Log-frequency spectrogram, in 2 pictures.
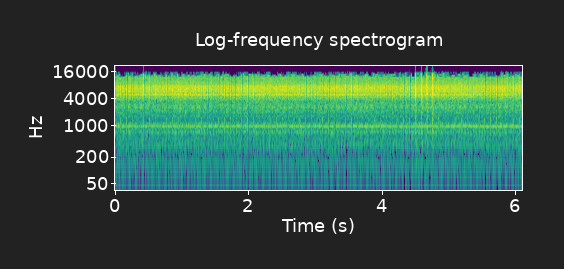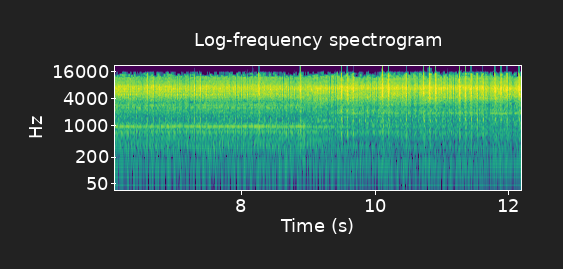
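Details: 2008 Subaru STI at idle: sharp metallic knocks tapping steadily under the idle, roughly a hundred a minute, deep hammering rod knock; engine was later rebuilt.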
